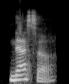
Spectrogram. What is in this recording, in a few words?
"NASA", Indian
